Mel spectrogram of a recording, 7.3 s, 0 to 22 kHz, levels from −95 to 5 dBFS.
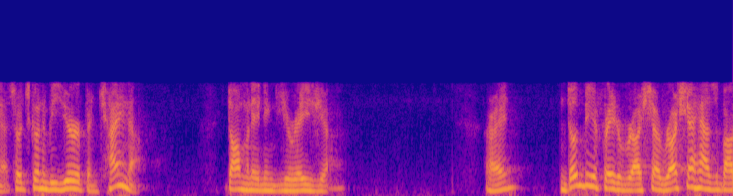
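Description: GSM full-rate codec damage runs through the whole speech clip, from start to finish. The codec rebuilds each stretch of speech from a vocal-tract filter fed by a sparse, regularly spaced pulse train, so the fine texture of the voice is replaced by a coarse approximation. The result is a plainly audible buzzy, gravelly roughness. Nothing survives above about 3.8 kHz, which leaves the sound muffled and telephone-like, and the rate points to the 13 kbps full-rate mode.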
